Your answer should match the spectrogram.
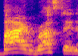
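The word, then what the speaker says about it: Bayard: Yeah, most people say his name wrong, but the the the trick here is think B like bisexual, but B Rustin is is is god parents to Malcolm and Koretta's kids.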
